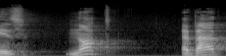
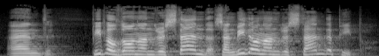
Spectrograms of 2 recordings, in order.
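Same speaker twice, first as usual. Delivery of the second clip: loud, raised preacher's voice; emphatic preaching; 7 semitones higher, 9 dB louder than usual. Real, not acted. Preacher telling fellow pilgrims they are strangers, loud and emphatic. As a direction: drive it home, high and loud.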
